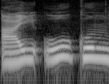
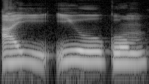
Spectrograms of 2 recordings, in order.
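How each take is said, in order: First: The second syllable starts with a plain 'u' vowel. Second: The second syllable starts with a 'y' glide: 'yu'. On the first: The speaker calls it wrong. "আমরা অনেকে বলি আই উকুম ... হামজা পেশ উ হয়ে যায়" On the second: The speaker calls it right. "ইয়া পেশ ইউ"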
